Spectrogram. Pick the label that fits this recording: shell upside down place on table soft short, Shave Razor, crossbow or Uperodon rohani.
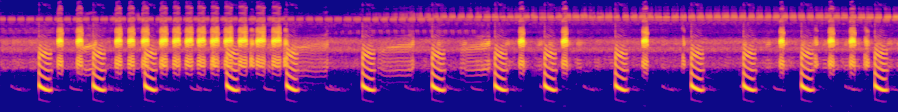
Uperodon rohani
